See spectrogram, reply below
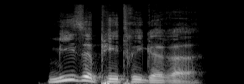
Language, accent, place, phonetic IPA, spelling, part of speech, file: German, Germany, Berlin, [ˈmiːzəˌpeːtʁɪɡəʁə], miesepetrigere, adjective, De-miesepetrigere.ogg
- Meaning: inflection of miesepetrig: 1. strong/mixed nominative/accusative feminine singular comparative degree 2. strong nominative/accusative plural comparative degree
